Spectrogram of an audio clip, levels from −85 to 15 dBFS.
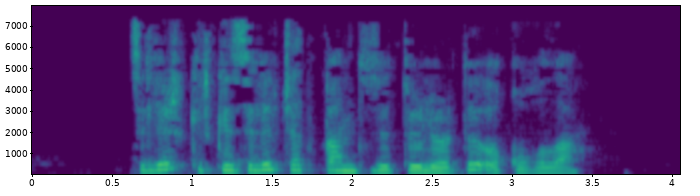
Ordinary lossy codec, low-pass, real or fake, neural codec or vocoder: MP3, 32 kbps; 7.2 kHz; real; none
